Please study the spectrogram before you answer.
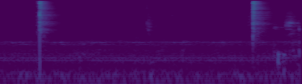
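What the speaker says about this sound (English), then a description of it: "Pinch the canopy together, grab a handful and just cut it all the same length." Scissors cut through the canopy of a Mallee bonsai: two crisp, sharp snips about three seconds apart, with a fainter click between them, close up in quiet surroundings.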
